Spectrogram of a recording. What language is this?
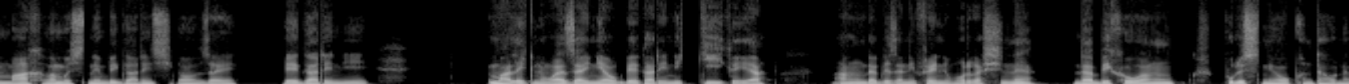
Bodo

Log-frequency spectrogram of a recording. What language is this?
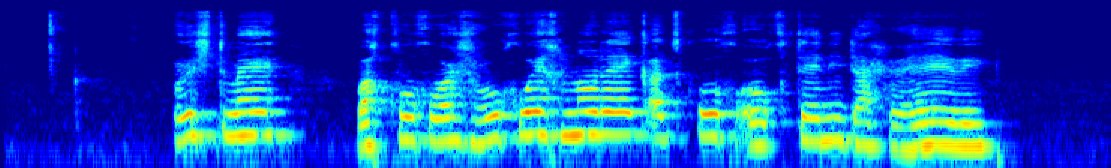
Bats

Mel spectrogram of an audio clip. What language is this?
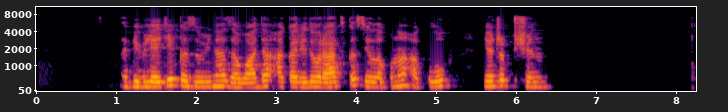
Abkhazian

